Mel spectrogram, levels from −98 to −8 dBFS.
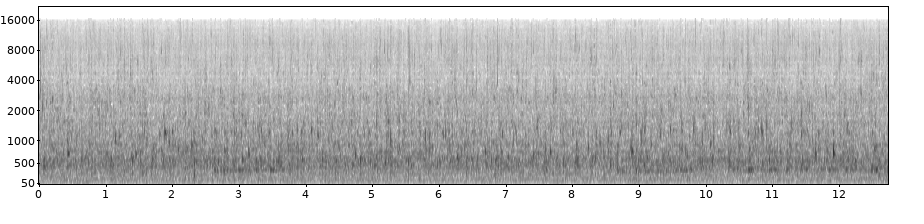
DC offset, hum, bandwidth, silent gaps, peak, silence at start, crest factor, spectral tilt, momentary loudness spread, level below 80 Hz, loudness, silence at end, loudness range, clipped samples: under 0.1%; none; 17 kHz; none; -18 dBFS; 0 s; 24 dB; -3 dB/octave; 3 LU; -74 dBFS; -42 LUFS; 0 s; 1 LU; under 0.1%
